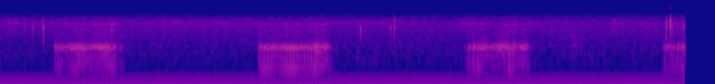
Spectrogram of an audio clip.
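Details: Sleeping Chihuahua snoring, three drawn-out nasal rattling snores roughly every two and a half seconds, soft breaths and small clicks between, ending with a sharp tap.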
